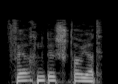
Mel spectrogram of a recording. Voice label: "ferngesteuert", german; adjectives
